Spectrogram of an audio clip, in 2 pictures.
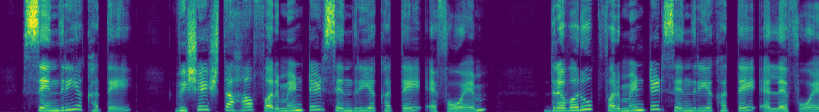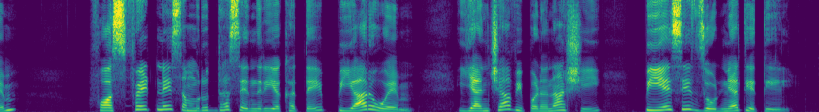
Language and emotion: Marathi, neutral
